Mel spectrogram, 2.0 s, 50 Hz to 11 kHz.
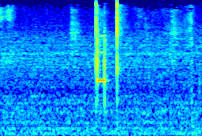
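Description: Baofeng UV-5R handheld radio's keypad beep: one short, high beep about a second in as a key is pressed, followed by a light click.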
